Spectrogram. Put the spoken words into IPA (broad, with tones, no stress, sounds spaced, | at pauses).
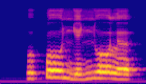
u˧ k͡p oː˦ ɲ e˨ ɲ oː˦ l ə˧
